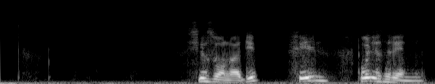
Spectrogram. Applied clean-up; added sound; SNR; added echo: neural diffusion model UNIVERSE++.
